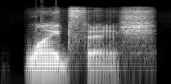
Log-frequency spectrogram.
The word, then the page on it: whitefish: British English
